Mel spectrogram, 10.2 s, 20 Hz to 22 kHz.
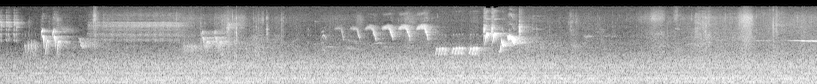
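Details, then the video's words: Common nightingale singing on a headland by the Żerań Canal on 1 May 2021: varied short phrases with quick repeated high notes, a brief series of lower flat notes, then a sharp burst near six seconds over steady background hum. "Śpiew słowika rdzawego"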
